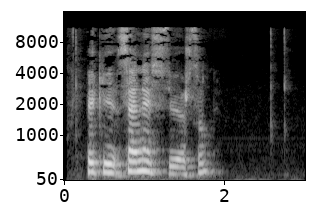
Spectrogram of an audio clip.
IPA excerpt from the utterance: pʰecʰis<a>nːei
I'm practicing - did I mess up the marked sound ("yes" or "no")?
yes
